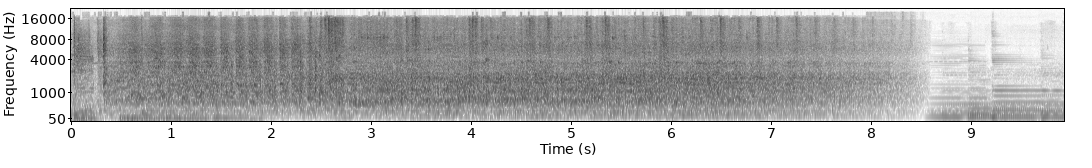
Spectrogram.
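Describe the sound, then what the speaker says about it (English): A Western Star 6900 truck engine cranks and starts, then runs loud and rough, with heavy diesel noise filling most of the stretch before fading, followed by a brief tonal music sting at the end. "as Alistair Roberts climbed into his 6900 Western Star and turned the key."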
